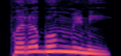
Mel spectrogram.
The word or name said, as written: ಪರಬೊಮ್ಮಿಣಿ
